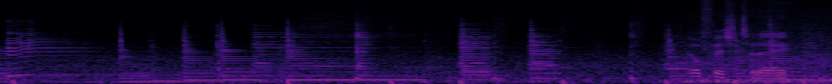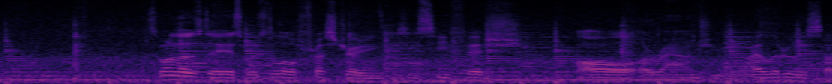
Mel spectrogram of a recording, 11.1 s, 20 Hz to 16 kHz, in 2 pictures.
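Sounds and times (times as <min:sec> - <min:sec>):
plucked guitar notes: 0:00.0 - 0:03.8, 0:04.5 - 0:11.0.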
